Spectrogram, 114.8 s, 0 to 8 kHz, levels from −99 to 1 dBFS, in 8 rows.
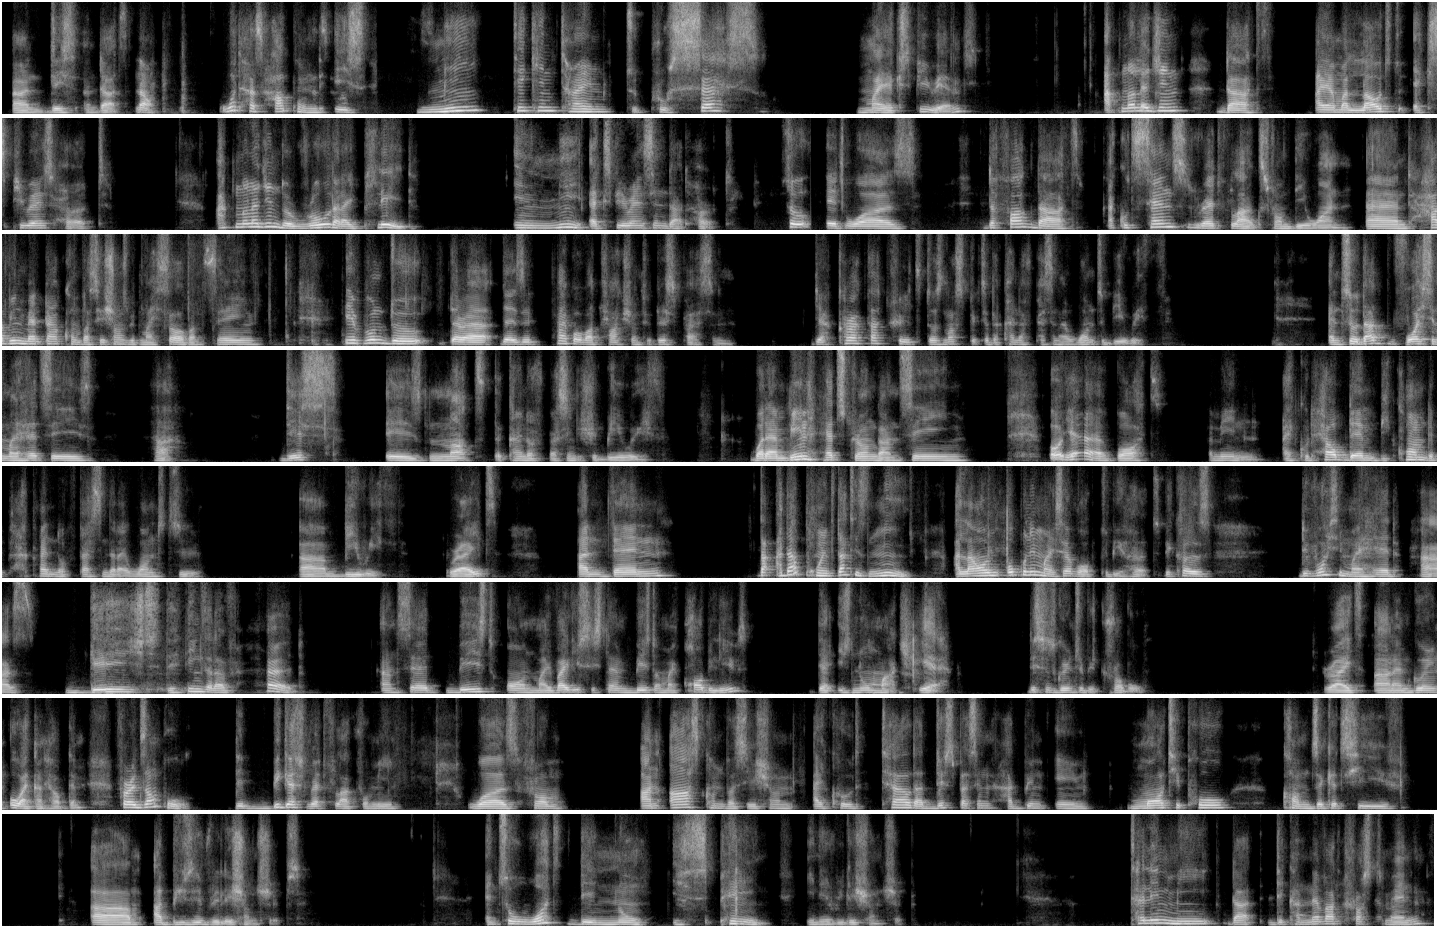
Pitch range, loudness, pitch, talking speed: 130-170 Hz, -18 LUFS, 145 Hz, 125 wpm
